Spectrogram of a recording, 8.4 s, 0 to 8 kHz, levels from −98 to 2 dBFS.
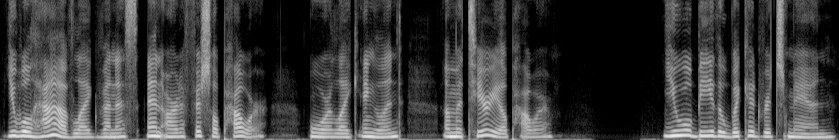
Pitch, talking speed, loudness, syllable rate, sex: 225 Hz, 150 wpm, -19 LUFS, 5.0 syllables/s, female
